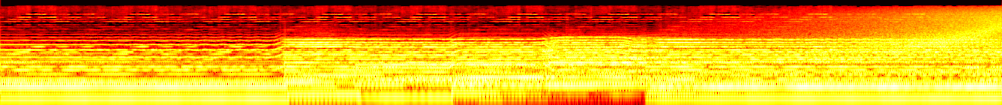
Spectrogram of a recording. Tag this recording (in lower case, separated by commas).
organ, hammond organ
